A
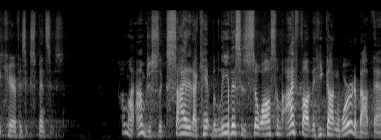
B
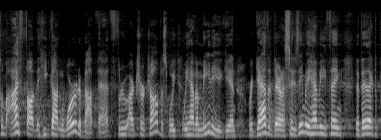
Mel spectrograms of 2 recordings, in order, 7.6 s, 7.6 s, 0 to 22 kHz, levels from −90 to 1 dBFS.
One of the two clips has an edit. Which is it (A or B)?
B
